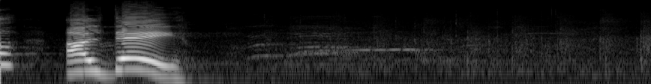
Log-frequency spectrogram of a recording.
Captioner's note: audience cheering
